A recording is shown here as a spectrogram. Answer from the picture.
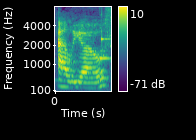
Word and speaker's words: Elio: a well-shruted name meaning warmth of the sun Elio e-l-i-o-lio this one's an Italian rooted name meaning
